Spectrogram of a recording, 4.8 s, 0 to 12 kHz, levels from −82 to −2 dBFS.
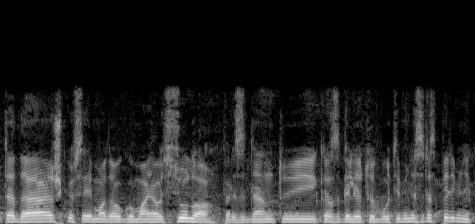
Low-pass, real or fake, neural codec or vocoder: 7.2 kHz; real; none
